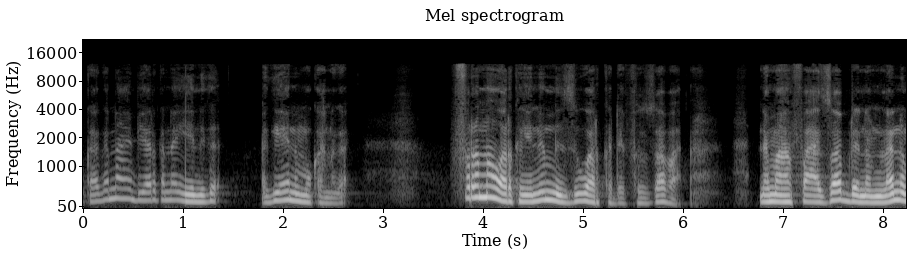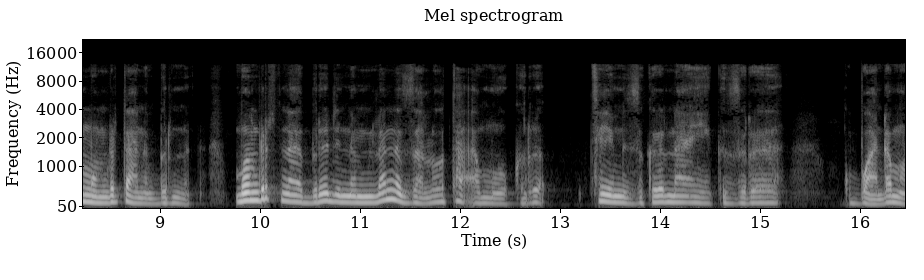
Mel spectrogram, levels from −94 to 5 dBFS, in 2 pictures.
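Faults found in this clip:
Abrupt level jump at 1.02 s, speech and background noise louder together by about 6 dB and holding. Microphone volume stepped up: input gain raised by the call software's level control in a single step, not a gradual ramp. Band limit near 12 kHz from the call path, consistent with Opus at around 40 kbps.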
